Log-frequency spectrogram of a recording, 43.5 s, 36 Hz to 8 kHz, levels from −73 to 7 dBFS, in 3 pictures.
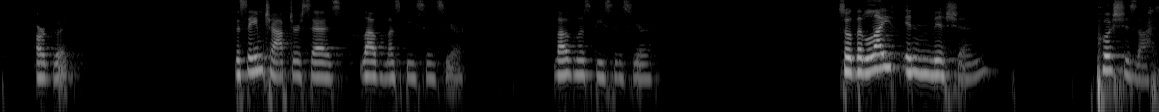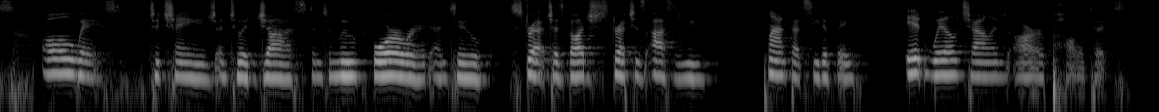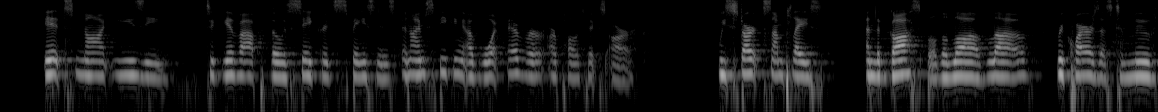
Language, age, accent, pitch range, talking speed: English, 40-59, American, 190-215 Hz, 110 wpm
